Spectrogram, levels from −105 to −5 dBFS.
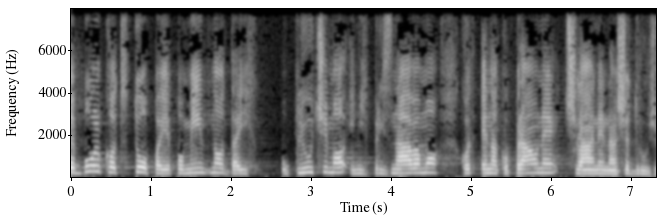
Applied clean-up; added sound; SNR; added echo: none; none; none; none.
